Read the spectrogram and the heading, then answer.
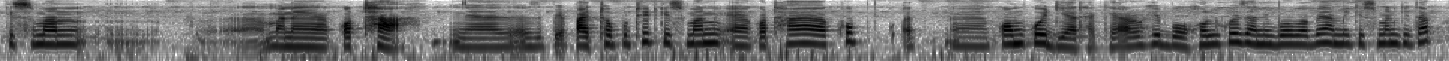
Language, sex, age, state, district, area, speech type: Assamese, female, 30-45, Assam, Golaghat, urban, spontaneous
